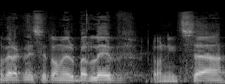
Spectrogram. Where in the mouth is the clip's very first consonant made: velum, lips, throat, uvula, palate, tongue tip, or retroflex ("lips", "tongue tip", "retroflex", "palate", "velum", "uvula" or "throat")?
lips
